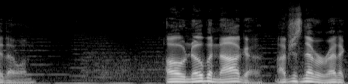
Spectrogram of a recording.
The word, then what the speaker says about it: Nobunaga: Did I just say Nobunga? How do you actually pronounce his name?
